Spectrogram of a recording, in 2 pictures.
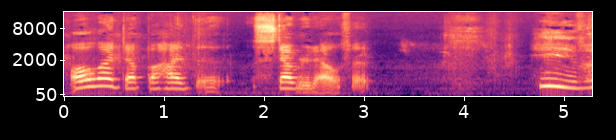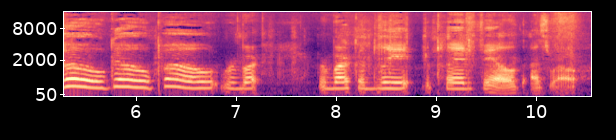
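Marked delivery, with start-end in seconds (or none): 4.7-6.8 loud hearty heave-ho call; group heave shout. Acted. Townspeople shouting while shoving the elephant. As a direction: shout it like pushing hard.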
